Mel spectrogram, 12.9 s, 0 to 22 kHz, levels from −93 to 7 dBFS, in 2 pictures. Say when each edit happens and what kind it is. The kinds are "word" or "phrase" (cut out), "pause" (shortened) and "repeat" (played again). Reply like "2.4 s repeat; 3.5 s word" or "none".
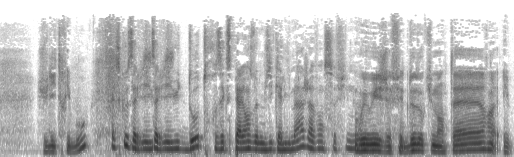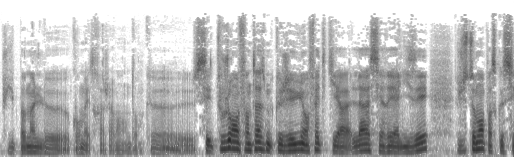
1.9 s repeat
